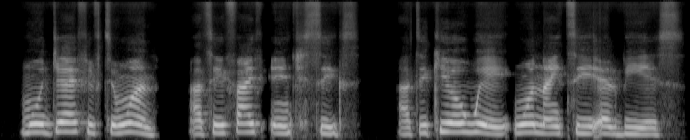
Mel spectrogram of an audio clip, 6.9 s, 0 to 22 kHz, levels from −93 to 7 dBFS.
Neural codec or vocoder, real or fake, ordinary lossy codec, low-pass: autoencoder, 48 kHz, 128 numbers a frame, DAC-VAE, trained on Japanese speech; fake; none; none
